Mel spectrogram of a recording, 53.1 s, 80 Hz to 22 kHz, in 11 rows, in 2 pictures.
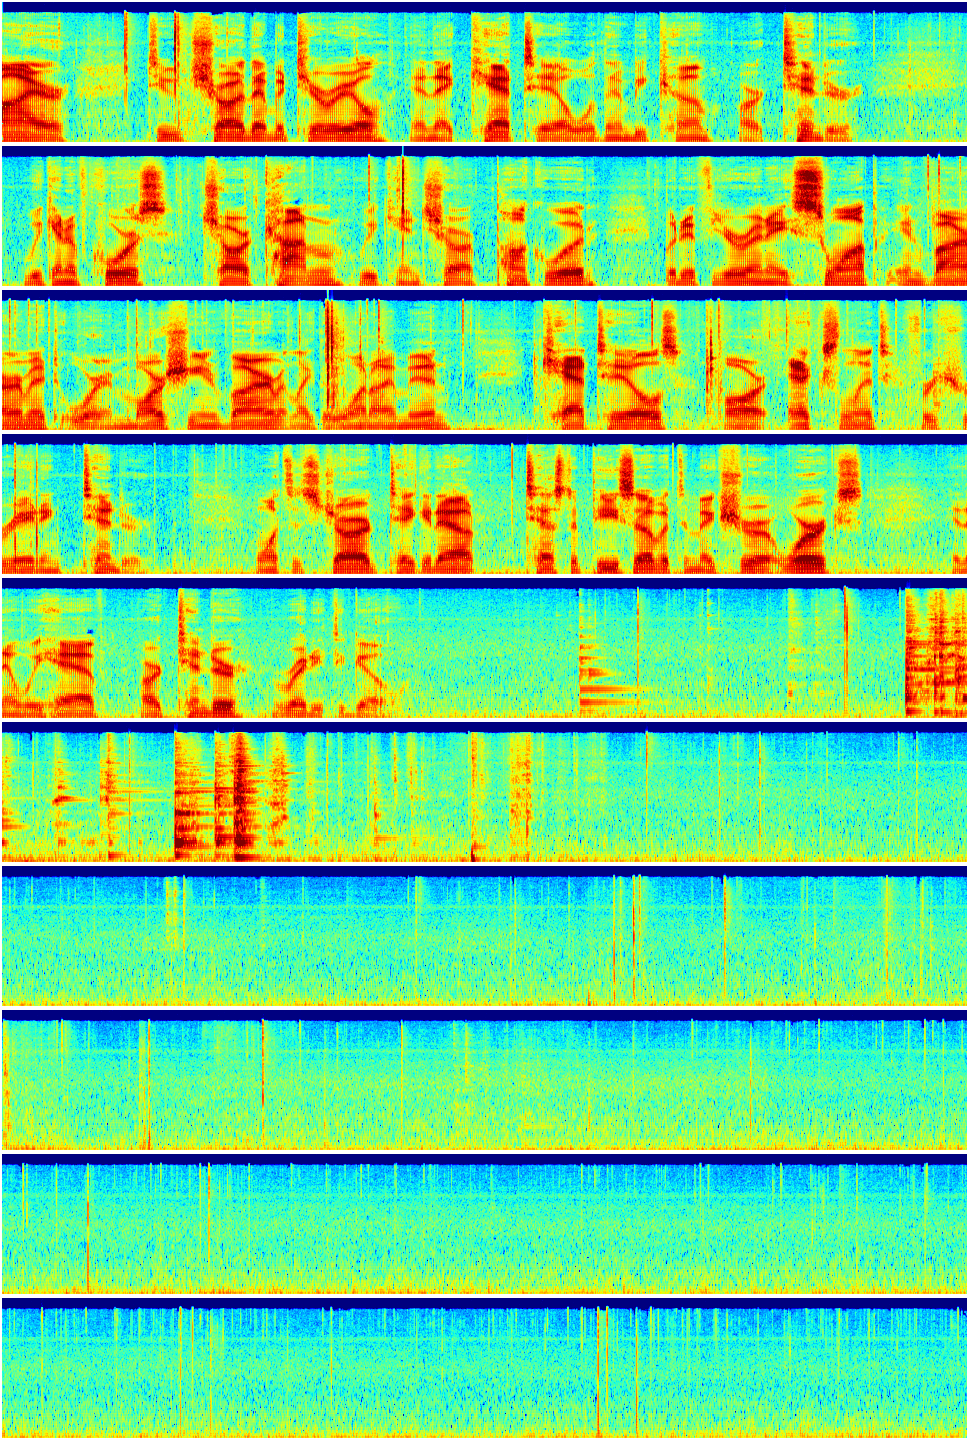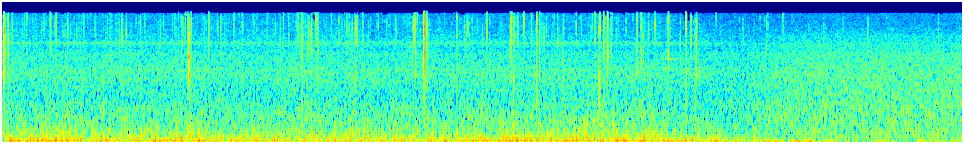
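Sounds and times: steady low background noise: 0.0 - 46.2
campfire crackling and popping: 0.0 - 53.0
light metal taps: 22.2 - 26.6
metal clinking and scraping: 22.2 - 26.9.

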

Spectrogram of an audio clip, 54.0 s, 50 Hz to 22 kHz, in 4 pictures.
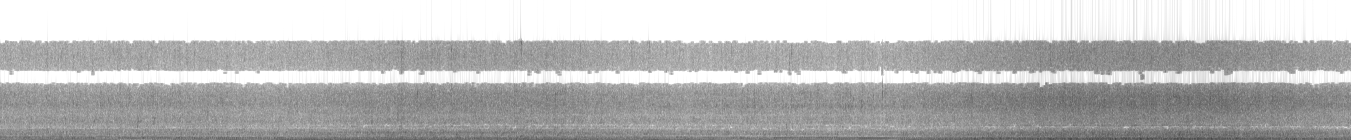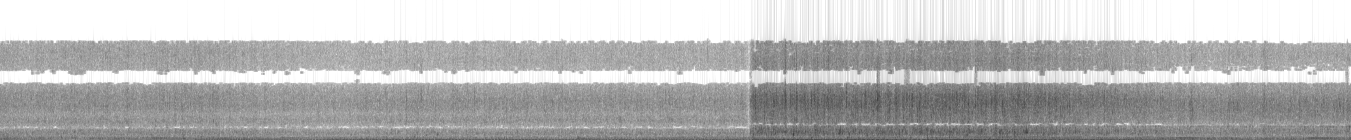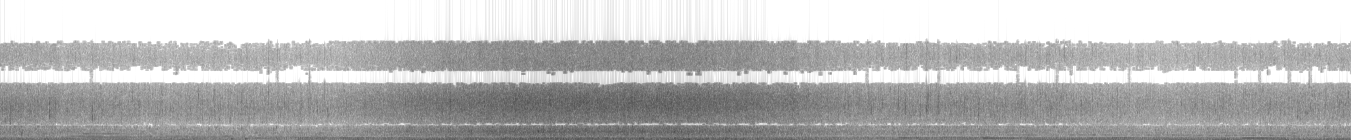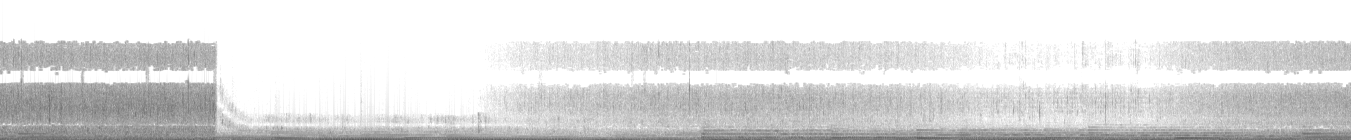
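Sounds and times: stream rushing over stones: 0.0 - 42.7.

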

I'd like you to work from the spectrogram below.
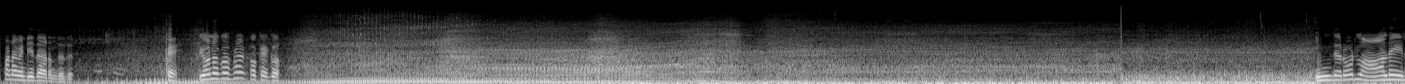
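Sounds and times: motorcycle engine running: 0.4 - 14.0
wind rush on microphone: 2.8 - 14.0.

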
